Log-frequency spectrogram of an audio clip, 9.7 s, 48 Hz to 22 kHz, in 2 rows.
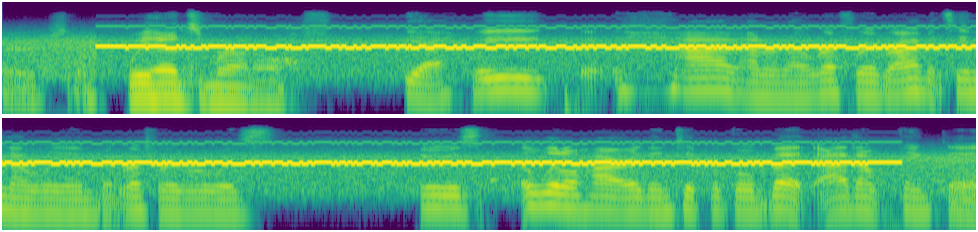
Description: RTTY (75 baud, 170 Hz shift), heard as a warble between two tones, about 1850 Hz centre, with speech in English. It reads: X93C VQZM MO19 8IT4 NAK5 9270 N97D ZUT7 FBBD 09Q1 Y1FZ 9YXJ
